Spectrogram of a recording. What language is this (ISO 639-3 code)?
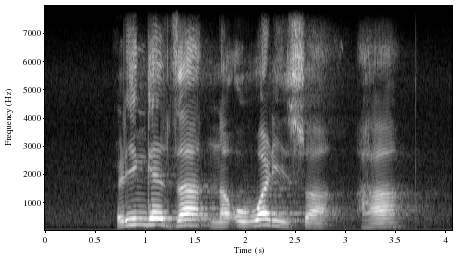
ven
